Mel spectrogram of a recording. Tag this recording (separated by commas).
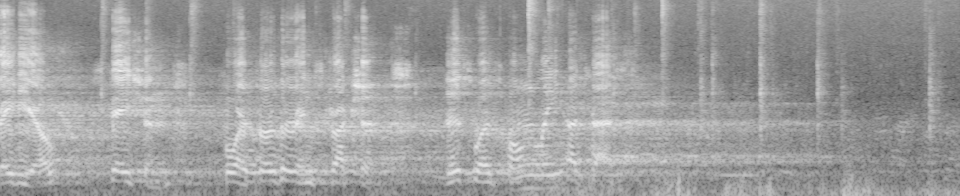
Speech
